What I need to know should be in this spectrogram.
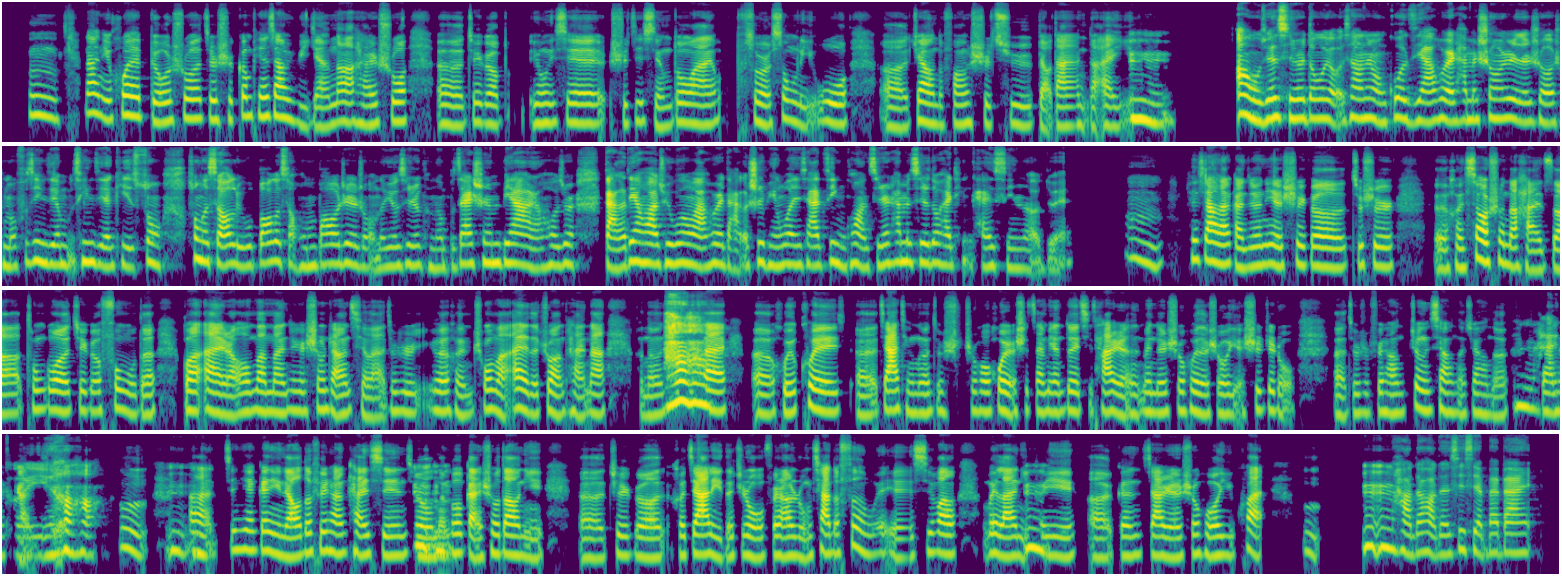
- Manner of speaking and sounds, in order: laughing while speaking: "啊"; other background noise; chuckle
- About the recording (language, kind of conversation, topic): Chinese, podcast, 你小时候最常收到哪种爱的表达？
